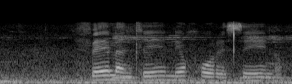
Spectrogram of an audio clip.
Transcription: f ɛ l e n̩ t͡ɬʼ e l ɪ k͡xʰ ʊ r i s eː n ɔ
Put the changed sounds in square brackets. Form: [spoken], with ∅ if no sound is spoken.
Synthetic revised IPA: f ɛ l [a] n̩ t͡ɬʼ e l ɪ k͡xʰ ʊ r [ɪ] s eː n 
